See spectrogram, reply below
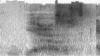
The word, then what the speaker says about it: Bocuse: So, B-O-C-U-S-E. – Oh, Bosque. – Yeah. – So his dad. Do you know about him? He's very well known in the neoclassical French cuisine. – Okay. – And he is Paul Bosque, and he is Monsieur Paul.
